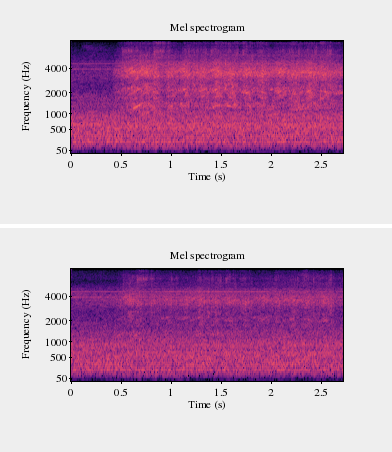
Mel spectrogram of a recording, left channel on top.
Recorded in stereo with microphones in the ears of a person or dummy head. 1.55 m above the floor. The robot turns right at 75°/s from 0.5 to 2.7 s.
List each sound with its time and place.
Only background noise.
